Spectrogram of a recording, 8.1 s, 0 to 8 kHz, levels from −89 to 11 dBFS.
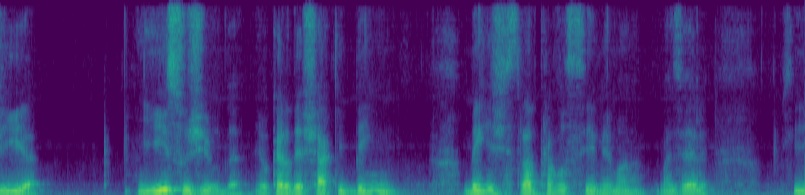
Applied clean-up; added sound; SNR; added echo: neural separator model SepFormer DNS4.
